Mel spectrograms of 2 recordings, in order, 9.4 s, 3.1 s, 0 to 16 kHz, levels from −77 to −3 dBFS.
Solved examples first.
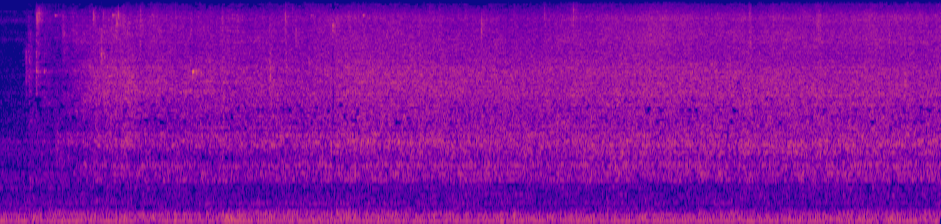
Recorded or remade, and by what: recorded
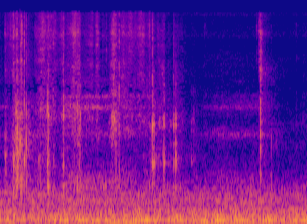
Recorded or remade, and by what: recorded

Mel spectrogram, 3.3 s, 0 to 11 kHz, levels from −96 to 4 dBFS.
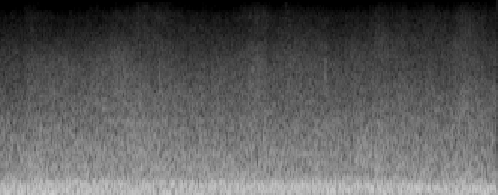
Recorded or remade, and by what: recorded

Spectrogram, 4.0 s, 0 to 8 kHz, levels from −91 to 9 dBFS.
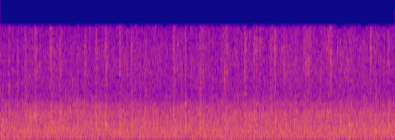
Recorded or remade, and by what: recorded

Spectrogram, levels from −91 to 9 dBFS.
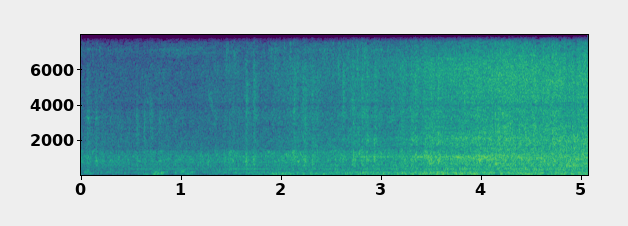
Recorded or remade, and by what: recorded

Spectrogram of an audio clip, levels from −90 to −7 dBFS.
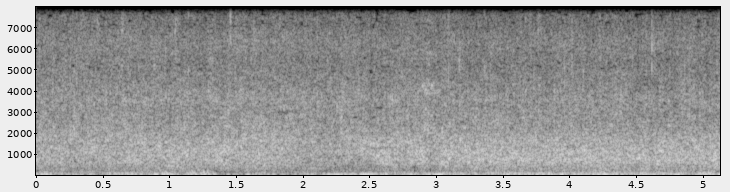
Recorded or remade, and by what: recorded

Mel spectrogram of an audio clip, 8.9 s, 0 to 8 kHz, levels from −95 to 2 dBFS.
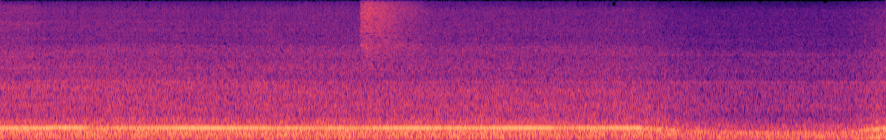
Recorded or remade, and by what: recorded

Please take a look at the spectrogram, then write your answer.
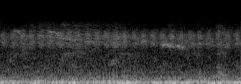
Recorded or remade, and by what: recorded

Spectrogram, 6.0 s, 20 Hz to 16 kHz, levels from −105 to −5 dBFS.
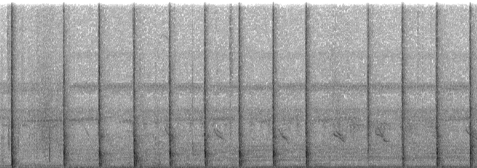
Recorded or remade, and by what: recorded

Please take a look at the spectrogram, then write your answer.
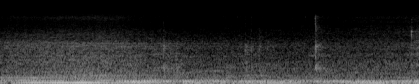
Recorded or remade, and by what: recorded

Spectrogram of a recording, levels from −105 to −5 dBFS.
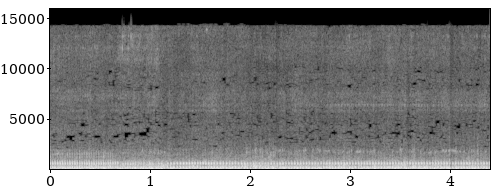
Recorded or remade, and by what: recorded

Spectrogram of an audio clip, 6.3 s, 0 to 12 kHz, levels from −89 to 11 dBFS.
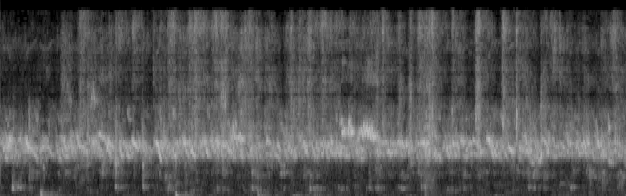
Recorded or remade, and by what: remade, codec, HILCodec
